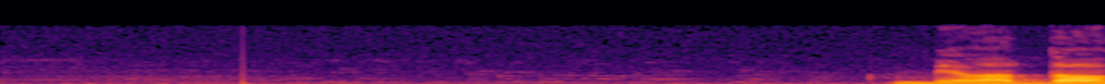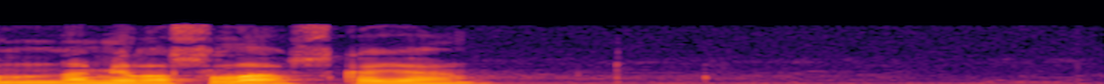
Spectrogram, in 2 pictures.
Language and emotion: Russian, positive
